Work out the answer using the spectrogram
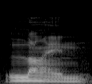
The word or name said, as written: line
